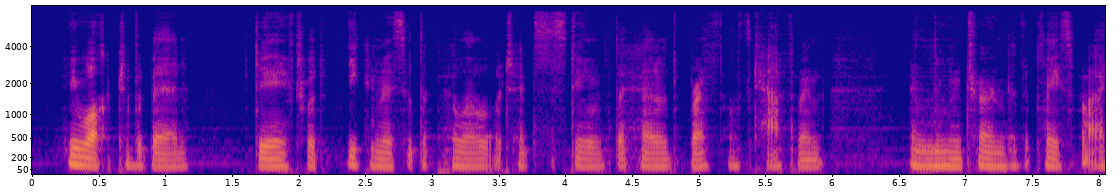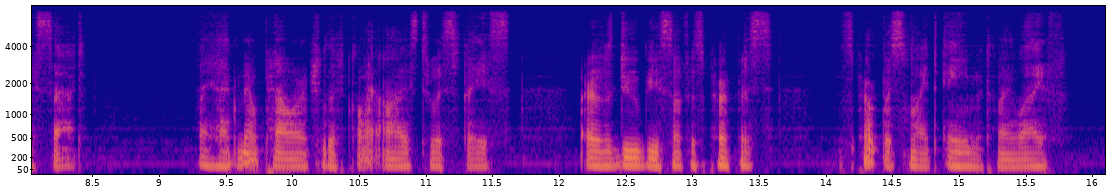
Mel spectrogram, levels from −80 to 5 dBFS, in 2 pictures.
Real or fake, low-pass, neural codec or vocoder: fake; 7.2 kHz; codec, 24 kHz, 1 kbps, SNAC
